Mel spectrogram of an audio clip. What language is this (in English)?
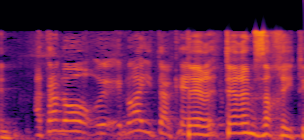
Hebrew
